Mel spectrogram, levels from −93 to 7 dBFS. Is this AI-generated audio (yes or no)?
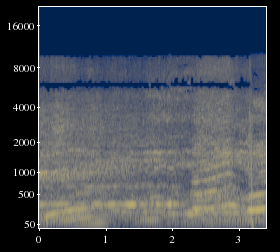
no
